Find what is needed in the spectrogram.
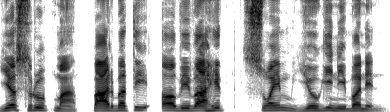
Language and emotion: Nepali, neutral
